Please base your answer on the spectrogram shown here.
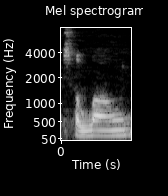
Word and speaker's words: talon: l o n and you will hear it pronounced to rhyme with salon you will hear it ton talone and Talon so there's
